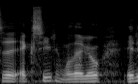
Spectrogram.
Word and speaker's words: Exceed: We can see we have Mitch, Voltage, One Grim, MCE, and Exceed, I think he's pronounced. Yeah. And it's Exceed.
